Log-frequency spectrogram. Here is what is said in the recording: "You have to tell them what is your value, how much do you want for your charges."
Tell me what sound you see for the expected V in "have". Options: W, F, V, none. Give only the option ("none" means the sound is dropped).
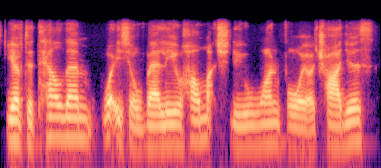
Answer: F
